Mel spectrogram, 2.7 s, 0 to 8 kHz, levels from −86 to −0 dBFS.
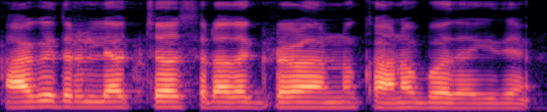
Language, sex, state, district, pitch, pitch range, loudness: Kannada, male, Karnataka, Koppal, 140 Hz, 135-145 Hz, -18 LUFS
